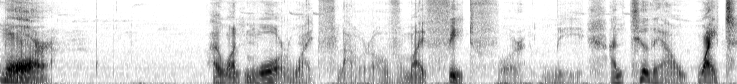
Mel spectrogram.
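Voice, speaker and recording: In a put-on character voice, a man speaks at a very slow pace and a fairly low pitch, with long, frequent pauses. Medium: read story. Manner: wheedling and scheming.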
